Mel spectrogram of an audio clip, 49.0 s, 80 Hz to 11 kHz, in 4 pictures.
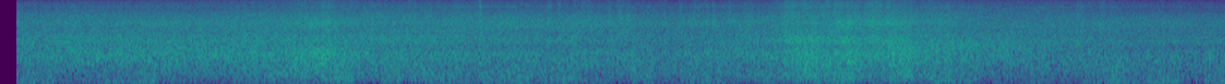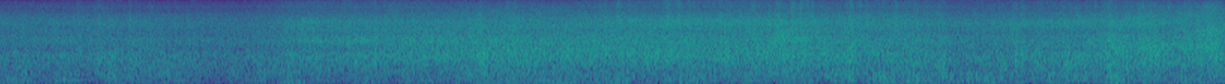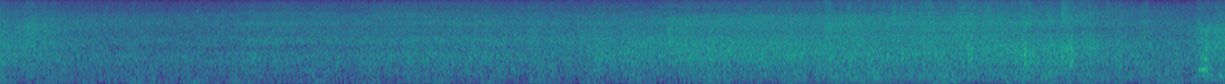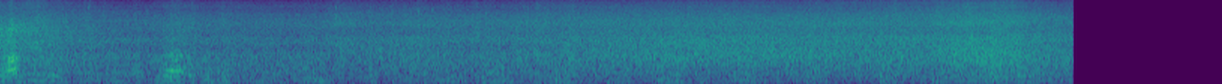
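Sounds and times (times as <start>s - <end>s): wind buffeting microphone: 0.2s - 47.4s
water splashing against boat: 15.0s - 47.4s.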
